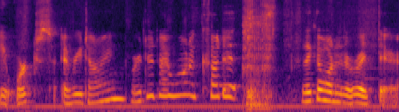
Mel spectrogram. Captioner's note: laughs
